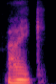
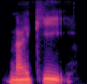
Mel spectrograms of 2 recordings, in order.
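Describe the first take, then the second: First: Nike as "nyke", rhyming with bike; one-syllable pronunciation. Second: Nike as "NY-kee", with a clear final "ee"; two-syllable pronunciation. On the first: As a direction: drop the final "ee" of Nike. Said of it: "It's not Nike". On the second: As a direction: sound both syllables of Nike, ending in "kee". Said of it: "it's Nike". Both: Shown as a demonstration.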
